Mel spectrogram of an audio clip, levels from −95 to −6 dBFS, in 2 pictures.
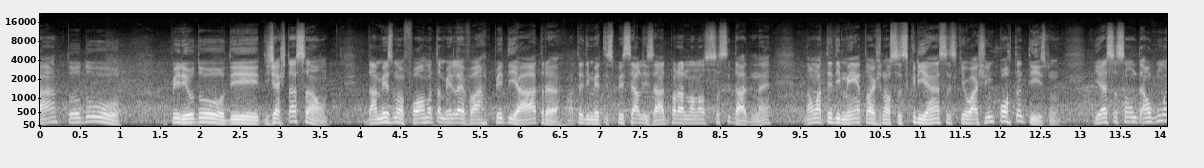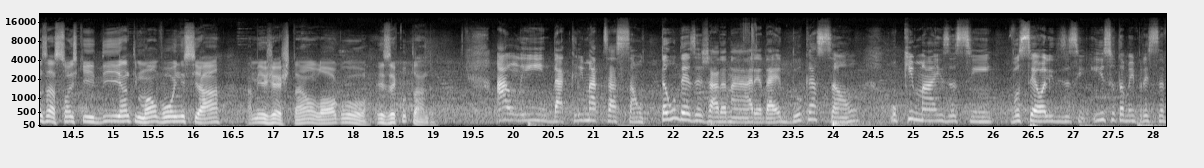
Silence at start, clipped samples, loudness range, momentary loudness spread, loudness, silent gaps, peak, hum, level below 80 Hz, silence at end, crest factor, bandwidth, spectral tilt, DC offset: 0 s; under 0.1%; 4 LU; 11 LU; -18 LUFS; none; -2 dBFS; none; -48 dBFS; 0 s; 16 dB; 16 kHz; -4.5 dB/octave; under 0.1%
